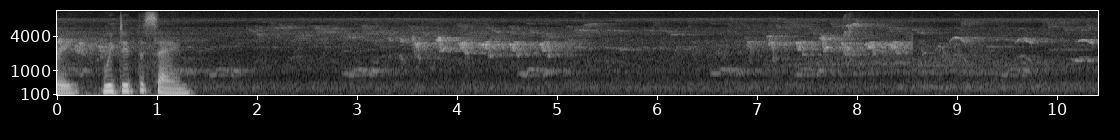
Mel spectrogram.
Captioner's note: birds sounds and chirps, low volume music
